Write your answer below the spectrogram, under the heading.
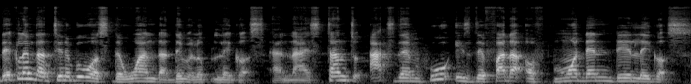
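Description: Hardly pausing, a man with a fairly high pitch and a bright, sharp tone speaks with very wide pitch swings. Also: moderate pace. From Nigeria, Igbo southeast (Anambra). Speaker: political commentary vlogger. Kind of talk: political commentary monologue. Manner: hesitant, frequent fillers. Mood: argumentative, persuasive.

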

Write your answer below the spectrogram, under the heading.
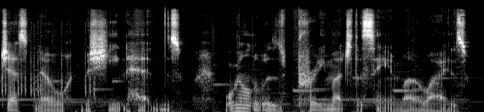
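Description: A man's put-on character voice, husky and very deep, with very wide pitch swings at a very slow pace over clear background noise. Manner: warm, unhurried, soothing.

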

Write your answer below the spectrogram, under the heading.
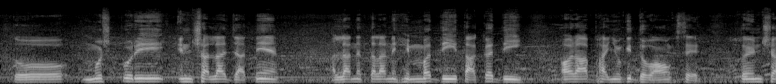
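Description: A man's fairly slow, fairly evenly intoned speech, dry with no echo, over noticeable background noise. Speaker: travel vlogger. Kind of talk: casual vlog chat. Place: market. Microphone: phone near.

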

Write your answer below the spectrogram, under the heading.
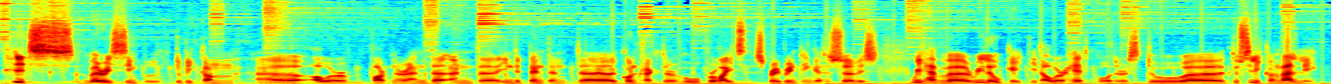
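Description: Over clear background music, a man talks at a moderate pace with hardly any pauses. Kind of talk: interview answer. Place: workshop.

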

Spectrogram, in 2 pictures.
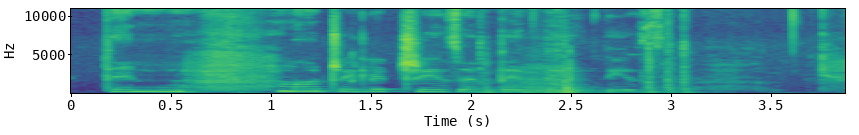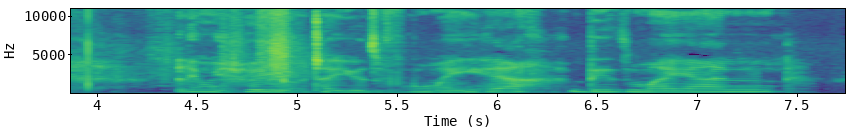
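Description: A woman speaks at a fairly slow pace amid noticeable background noise. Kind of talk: casual vlog chat. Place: home room. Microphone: phone near.

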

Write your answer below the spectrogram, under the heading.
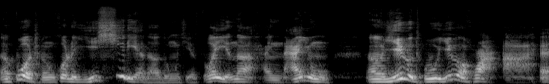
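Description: Over a quiet background, a man speaks at a moderate pace. Both his pitch and loudness swing very widely. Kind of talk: lecture. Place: home room. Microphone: camera far.

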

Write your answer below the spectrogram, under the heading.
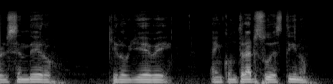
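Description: This male voice sits at a medium pitch. It carries a dark, mellow tone. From Puerto Rico. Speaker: band frontman, musician. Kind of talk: band self-introduction to camera.

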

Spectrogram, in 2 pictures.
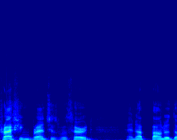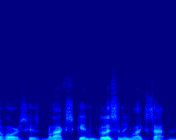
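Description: Ordinary pitch variation in some plain reading aloud.

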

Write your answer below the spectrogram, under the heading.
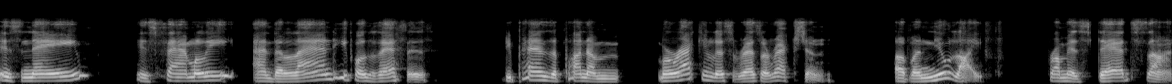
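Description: Speaking very slowly with long, frequent pauses, a woman uses lively intonation and a fairly low pitch, recorded dry with no echo against a quiet background. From The Bahamas. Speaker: religious class speaker; speaker. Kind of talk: reading aloud. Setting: video call. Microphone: video call.

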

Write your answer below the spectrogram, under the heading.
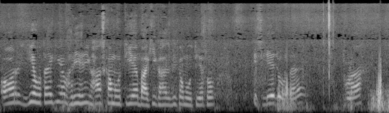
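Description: Loud background noise runs under the speech. The delivery has fairly even intonation at a moderate pace. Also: man, high pitch for a man. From Uttarakhand. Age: 20s. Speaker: dairy farmer. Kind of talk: interview.

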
